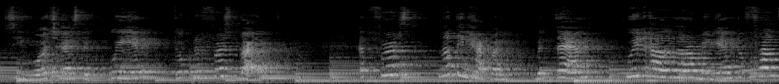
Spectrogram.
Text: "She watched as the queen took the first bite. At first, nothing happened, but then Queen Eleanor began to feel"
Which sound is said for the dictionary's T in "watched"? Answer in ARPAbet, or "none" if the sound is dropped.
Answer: none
